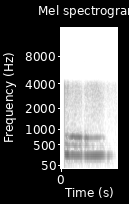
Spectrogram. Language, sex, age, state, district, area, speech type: Odia, female, 45-60, Odisha, Kandhamal, rural, conversation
